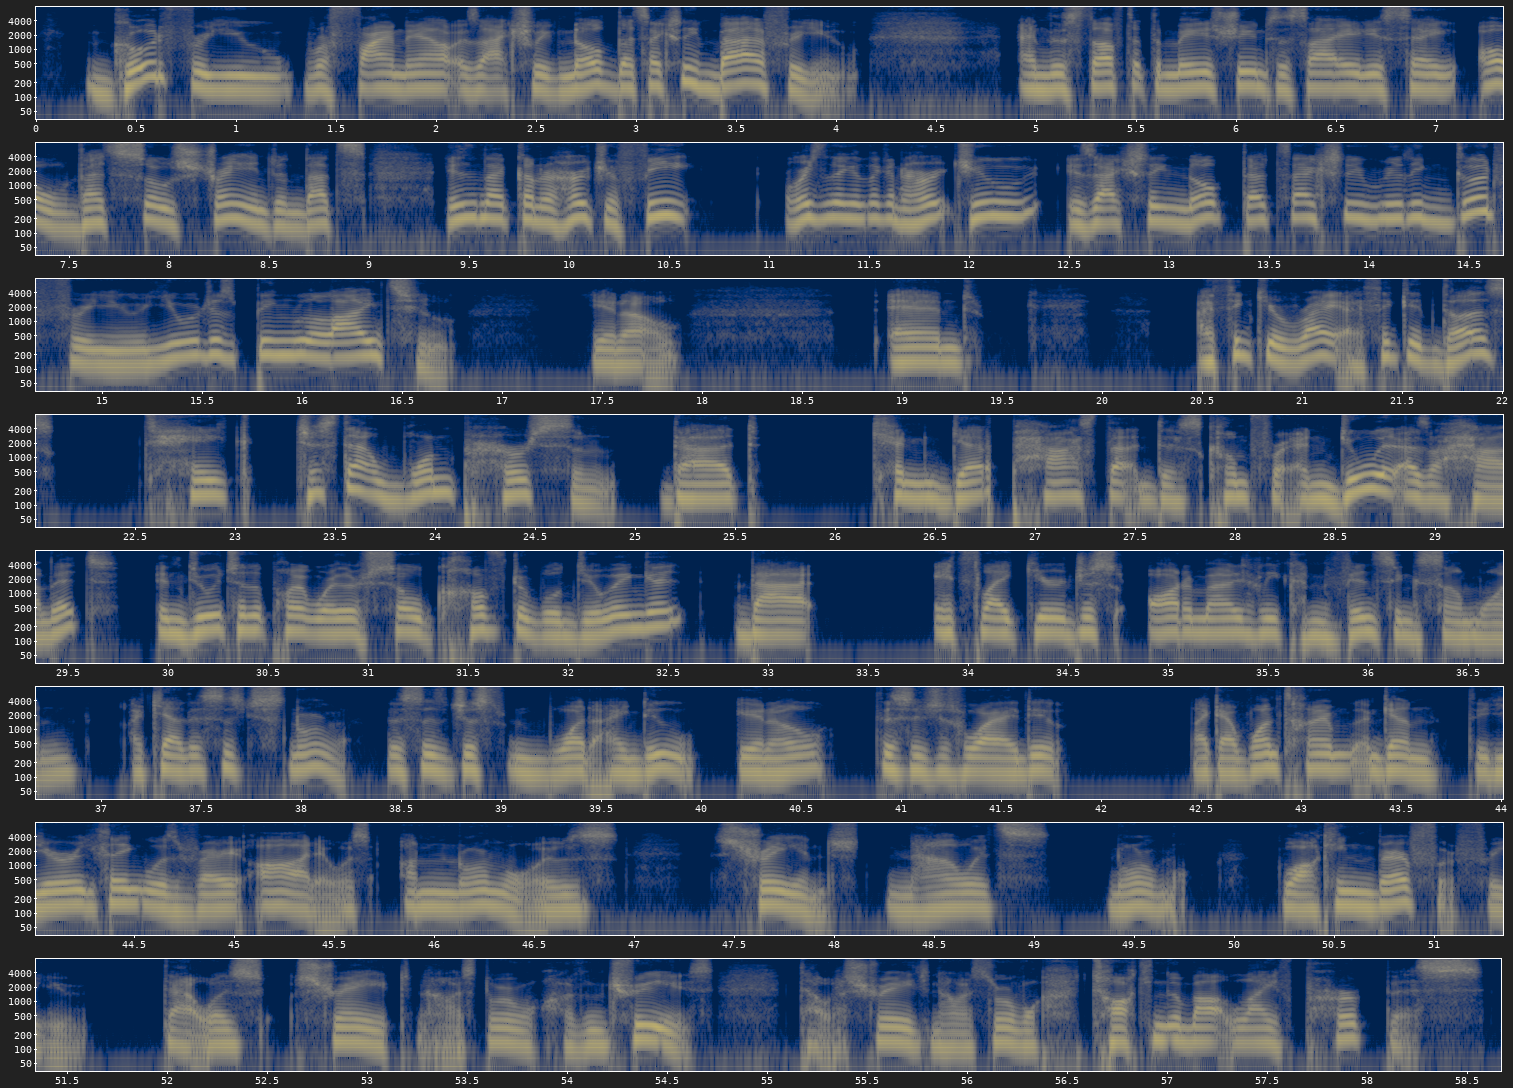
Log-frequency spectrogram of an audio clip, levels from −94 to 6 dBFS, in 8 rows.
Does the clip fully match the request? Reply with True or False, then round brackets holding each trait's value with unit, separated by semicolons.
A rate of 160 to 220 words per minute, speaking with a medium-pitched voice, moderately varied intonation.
True (170 wpm; 145 Hz; 4.2 semitones)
